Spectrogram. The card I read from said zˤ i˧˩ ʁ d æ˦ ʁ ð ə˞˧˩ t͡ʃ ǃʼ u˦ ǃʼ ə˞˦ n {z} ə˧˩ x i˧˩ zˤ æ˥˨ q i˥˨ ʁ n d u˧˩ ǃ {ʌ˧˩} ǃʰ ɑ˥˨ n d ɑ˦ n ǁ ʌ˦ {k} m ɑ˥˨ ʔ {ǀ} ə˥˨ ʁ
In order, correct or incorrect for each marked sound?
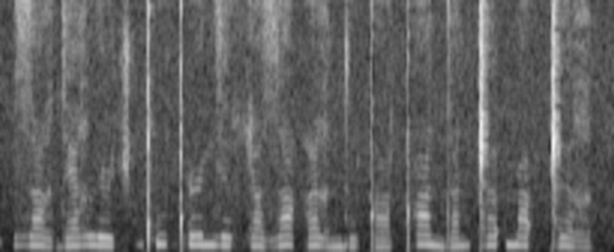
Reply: correct, incorrect: ɑ˧˩, incorrect: ʔ, incorrect: ǁ

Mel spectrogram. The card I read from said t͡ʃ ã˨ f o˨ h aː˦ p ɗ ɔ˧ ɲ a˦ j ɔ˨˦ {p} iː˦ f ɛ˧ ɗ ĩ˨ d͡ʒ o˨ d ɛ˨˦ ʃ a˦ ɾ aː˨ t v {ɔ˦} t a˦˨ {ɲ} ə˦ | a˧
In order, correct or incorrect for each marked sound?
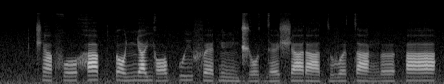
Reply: incorrect: kʷ, incorrect: ə˦, incorrect: ŋ

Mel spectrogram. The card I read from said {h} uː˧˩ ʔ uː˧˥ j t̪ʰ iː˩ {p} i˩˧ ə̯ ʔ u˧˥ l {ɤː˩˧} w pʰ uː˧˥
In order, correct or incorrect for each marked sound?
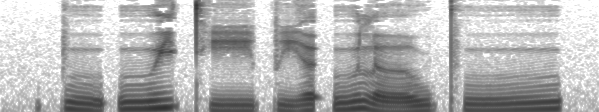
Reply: incorrect: p, correct, correct

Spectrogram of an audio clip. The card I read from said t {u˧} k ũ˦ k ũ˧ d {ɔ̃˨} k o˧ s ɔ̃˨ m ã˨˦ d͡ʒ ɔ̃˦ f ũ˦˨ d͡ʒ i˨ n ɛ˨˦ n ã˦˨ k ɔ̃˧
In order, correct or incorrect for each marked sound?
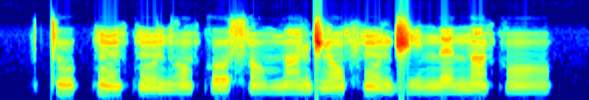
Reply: incorrect: u˦, correct

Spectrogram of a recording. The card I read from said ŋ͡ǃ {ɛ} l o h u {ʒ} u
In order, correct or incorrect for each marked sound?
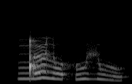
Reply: incorrect: œ, correct

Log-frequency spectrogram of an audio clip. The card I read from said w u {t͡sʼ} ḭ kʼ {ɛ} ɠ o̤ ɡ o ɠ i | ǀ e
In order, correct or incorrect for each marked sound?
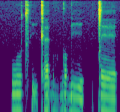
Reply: correct, correct

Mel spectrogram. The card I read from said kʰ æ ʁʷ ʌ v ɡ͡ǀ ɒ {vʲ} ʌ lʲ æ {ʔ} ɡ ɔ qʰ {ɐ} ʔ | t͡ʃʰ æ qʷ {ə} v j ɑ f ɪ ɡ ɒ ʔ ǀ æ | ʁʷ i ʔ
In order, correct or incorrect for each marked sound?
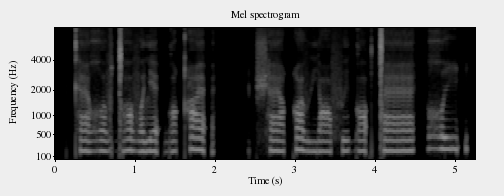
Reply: incorrect: v, correct, incorrect: æ, correct

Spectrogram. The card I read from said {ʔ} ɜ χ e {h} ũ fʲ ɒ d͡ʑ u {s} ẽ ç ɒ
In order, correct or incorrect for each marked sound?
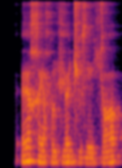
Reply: correct, incorrect: ħ, incorrect: z

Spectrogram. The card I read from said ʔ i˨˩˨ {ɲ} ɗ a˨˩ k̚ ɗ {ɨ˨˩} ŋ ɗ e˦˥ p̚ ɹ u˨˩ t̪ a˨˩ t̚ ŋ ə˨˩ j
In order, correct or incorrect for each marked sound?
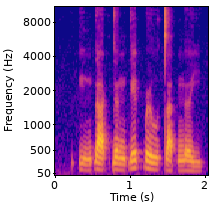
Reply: incorrect: ŋ, incorrect: ə˨˩

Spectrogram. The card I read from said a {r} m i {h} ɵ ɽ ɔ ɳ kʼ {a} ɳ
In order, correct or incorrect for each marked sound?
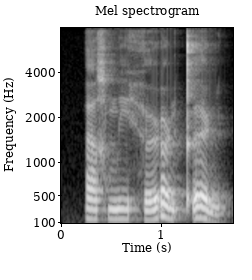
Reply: incorrect: χ, correct, incorrect: ə

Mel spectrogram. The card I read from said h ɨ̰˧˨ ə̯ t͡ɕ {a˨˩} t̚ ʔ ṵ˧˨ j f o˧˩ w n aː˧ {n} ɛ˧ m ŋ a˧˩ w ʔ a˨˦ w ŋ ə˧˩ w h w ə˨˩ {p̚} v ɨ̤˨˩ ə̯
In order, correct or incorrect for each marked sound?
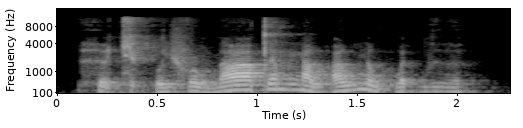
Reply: incorrect: ə˨˩, incorrect: t̪, incorrect: t̚

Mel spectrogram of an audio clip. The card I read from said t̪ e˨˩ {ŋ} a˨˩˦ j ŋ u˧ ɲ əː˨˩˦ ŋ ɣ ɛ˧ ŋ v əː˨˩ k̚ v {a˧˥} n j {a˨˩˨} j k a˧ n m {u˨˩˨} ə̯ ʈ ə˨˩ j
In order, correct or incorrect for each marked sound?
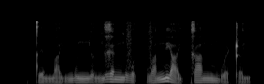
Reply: incorrect: m, correct, correct, incorrect: u˨˩

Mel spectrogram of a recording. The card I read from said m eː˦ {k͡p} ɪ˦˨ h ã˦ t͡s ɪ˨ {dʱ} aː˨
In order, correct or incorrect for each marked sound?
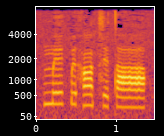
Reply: correct, incorrect: t

